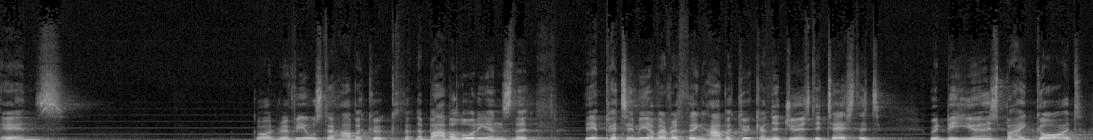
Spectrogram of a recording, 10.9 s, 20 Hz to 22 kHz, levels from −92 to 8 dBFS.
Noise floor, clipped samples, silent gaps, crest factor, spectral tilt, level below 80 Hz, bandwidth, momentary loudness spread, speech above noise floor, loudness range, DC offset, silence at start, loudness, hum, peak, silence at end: -62 dBFS; under 0.1%; none; 16 dB; -5.5 dB/octave; -62 dBFS; 17.5 kHz; 11 LU; 38 dB; 7 LU; under 0.1%; 0 s; -24 LUFS; none; -8 dBFS; 0 s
